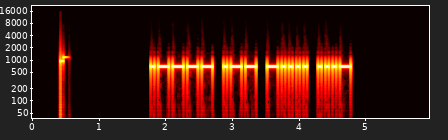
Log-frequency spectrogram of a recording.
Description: Morse code, heard as a keyed tone, about 22 wpm, 700 Hz. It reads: 1W6V
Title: Four Challenging Letter-Number Combinations 22wpm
